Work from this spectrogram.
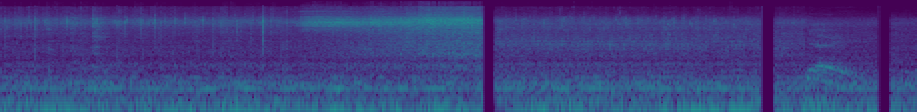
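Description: Water is poured into a pan of sizzling spice masala for a pomfret jhal, producing a brighter hissing surge for about a second before settling back into a steady background sizzle, with brief dropouts.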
